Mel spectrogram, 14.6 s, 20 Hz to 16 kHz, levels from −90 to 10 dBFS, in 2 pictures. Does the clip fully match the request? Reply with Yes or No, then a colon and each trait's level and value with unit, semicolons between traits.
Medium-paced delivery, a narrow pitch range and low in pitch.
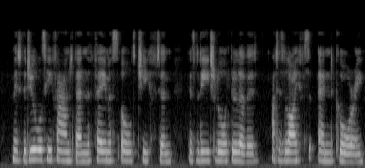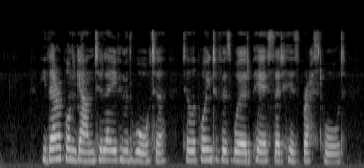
No: average, 150 wpm; narrow, 2.0 semitones; high, 195 Hz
